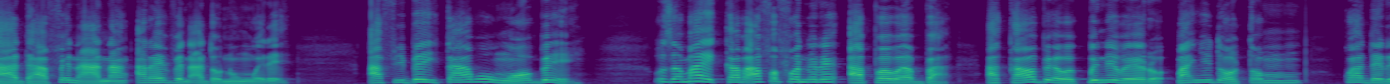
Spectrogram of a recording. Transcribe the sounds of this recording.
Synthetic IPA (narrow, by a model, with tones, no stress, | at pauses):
a˨da˨fe˦na̰˨na˦ŋa̰˦ɾa˦e˦ve˨na̰˨do̰˨nṵ˦ŋʷḛ˨ɾe˦ | a˨fi˨be˦i˨ta˦wo˦˨ŋʷ˨o˨˦be˦ | u˦za˨ma˦i˨ka˨βa̰˦fo˦fo˦ne˦ɾe˦a˨pa˨βa˨ba̰˨ | a˨ka˨o˦be˦˨we˨k͡pe˦n˦e˦βe˨˦ɾo̰˨ma˦ɲi˦do˨to˦m | kʷa˦de˨ɾ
